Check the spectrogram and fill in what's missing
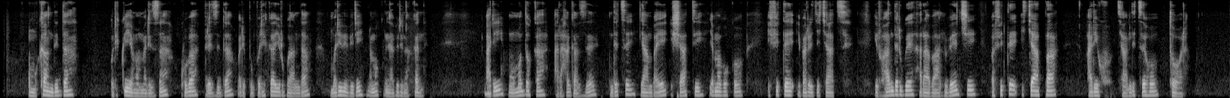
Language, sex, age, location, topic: Kinyarwanda, male, 25-35, Kigali, government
